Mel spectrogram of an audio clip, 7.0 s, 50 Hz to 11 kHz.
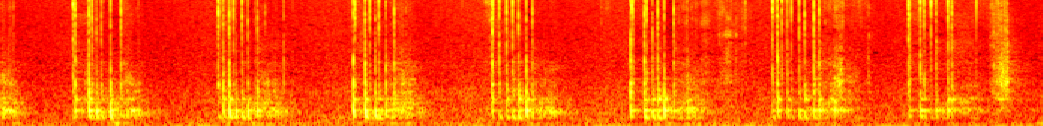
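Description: Long fingernails tap and scratch the top of a medium-size, hollow plastic shampoo bottle that lies on its side on a table and appears filled with liquid. Seven bursts of quick clicking taps and scratchy strokes come roughly a second apart, with a hollow plastic resonance around 355 Hz and bright, crisp clicks. Each burst dies away almost at once between taps.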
